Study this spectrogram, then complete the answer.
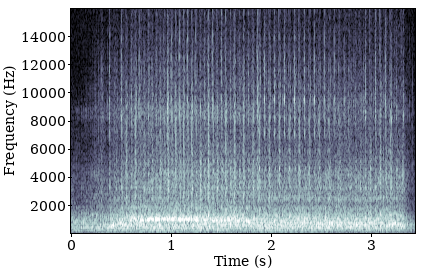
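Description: A Bernina 1100DA serger sews a gathered rolled hem, running in one continuous fast burst with a close, rapid mechanical whir and rattle that starts abruptly, holds steady for about three seconds and then stops, with no speech.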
